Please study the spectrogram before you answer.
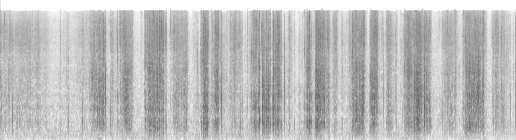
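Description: Long red nails scratch and flip rows of plastic sequins on a pink sequin-covered stuffed plush pig toy, held close-up. The sound comes in irregular bursts of bright, dry, crinkly scratching with soft rustling between them. Each burst stops short with no ring.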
